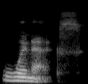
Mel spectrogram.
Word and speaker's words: WinX: the pronunciation right so people call it Winks instead of winex so I'm thinking about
